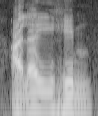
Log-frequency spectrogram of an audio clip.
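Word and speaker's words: عليهم: হামিম হিম আলাইহিম আলাইহিম এখানে দেখুন মিম এর উপরে সাকিন দেওয়া রয়েছে অর্থাৎ এখানে কোন টান হবে না আলাইহিম অনেকে ভুল করে টান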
